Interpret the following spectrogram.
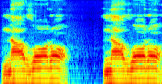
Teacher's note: کے نیچے زیر ہو تو را کو باریک پڑھتے ہیں۔ یہاں نون کو باریک، را اور را کو پر پڑھیں گے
